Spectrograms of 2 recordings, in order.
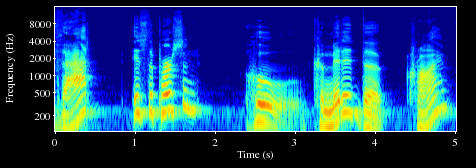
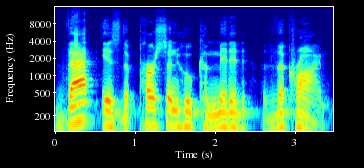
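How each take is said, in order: First: It is said in an uncertain, doubtful tone. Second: It is said in a certain, definitive tone. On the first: "with a different affect, tone, inflection, demeanor" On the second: "pretty powerful, pretty convincing, pretty definitive"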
